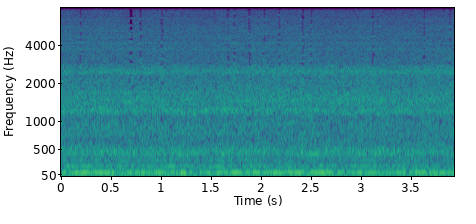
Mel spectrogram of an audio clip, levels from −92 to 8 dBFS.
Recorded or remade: recorded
